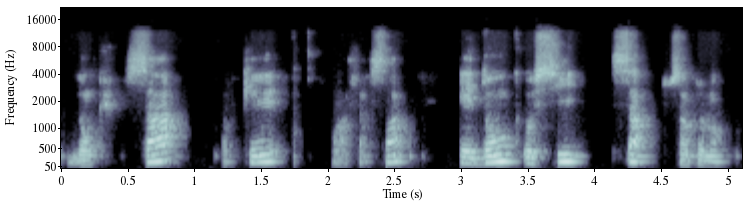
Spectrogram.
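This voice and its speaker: A man's voice: fairly high pitch, lively intonation, slow pace, vocal fry. A man teaching a live online trading lesson in a chatty way, often checking in with his listeners and using playful sound words. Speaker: trading instructor.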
